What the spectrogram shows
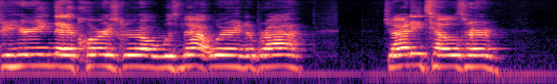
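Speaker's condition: Cerebral palsy; test

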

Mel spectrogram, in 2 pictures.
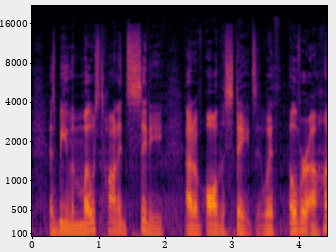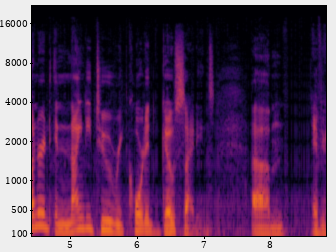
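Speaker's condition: No condition

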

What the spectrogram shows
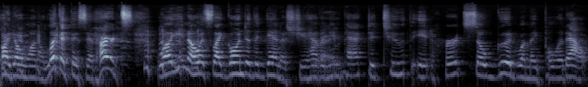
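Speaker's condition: No condition

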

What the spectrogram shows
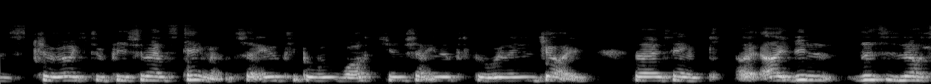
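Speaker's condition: Cerebral palsy; speech impairment, affects speech and swallowing

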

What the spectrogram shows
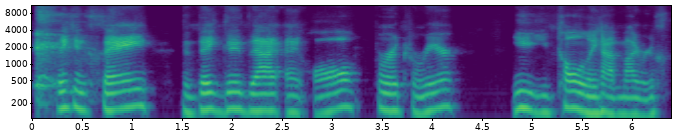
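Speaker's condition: Cleft lip and palate; congenital

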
